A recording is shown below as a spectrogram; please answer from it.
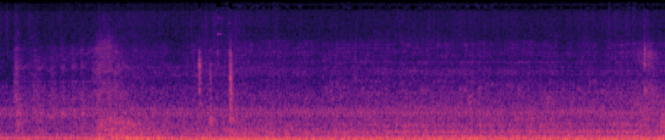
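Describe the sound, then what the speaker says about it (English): A boat motor at a launch ramp turns over and catches within a second, then keeps running at a loud, steady idle close by. "we're going to go ahead and fire up the motor and get it running before he ever backs up"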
